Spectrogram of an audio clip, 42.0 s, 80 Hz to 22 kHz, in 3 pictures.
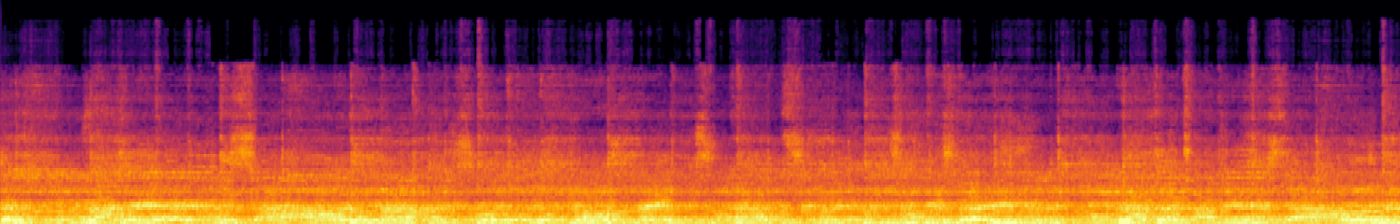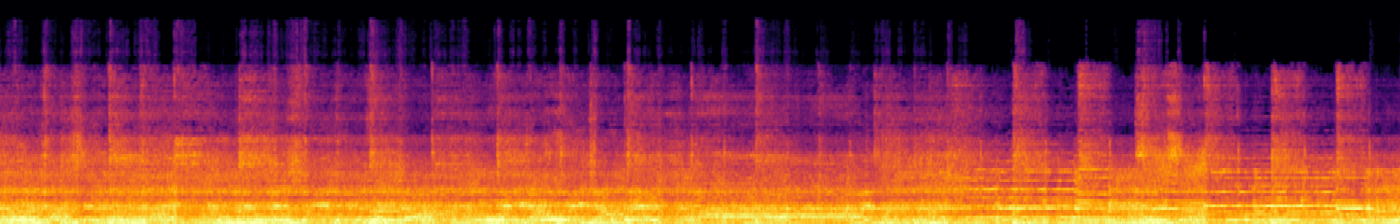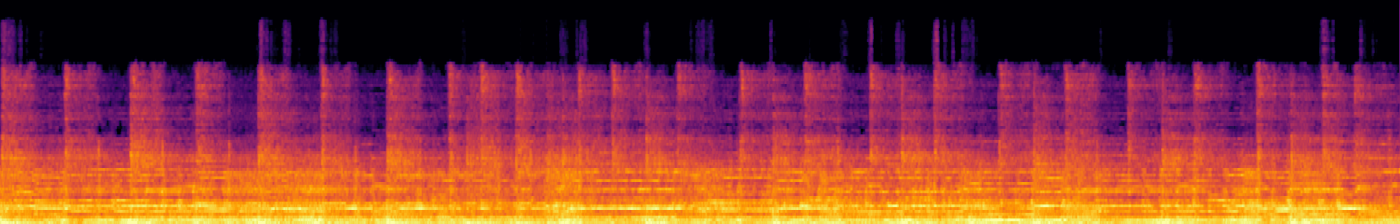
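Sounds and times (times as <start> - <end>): sung and shouted vocals: 0.0 - 27.1
electric guitars: 0.0 - 42.0
hard rock band playing live: 0.0 - 42.0
heavy drums: 0.0 - 42.0.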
